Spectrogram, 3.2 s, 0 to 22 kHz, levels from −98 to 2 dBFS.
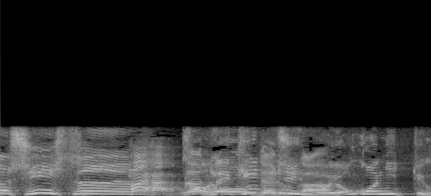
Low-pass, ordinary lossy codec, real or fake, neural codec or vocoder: none; none; real; none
